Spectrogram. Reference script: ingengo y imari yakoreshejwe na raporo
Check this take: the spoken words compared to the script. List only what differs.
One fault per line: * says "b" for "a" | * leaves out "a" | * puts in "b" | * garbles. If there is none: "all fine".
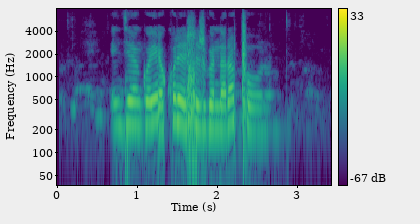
* leaves out "imari"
